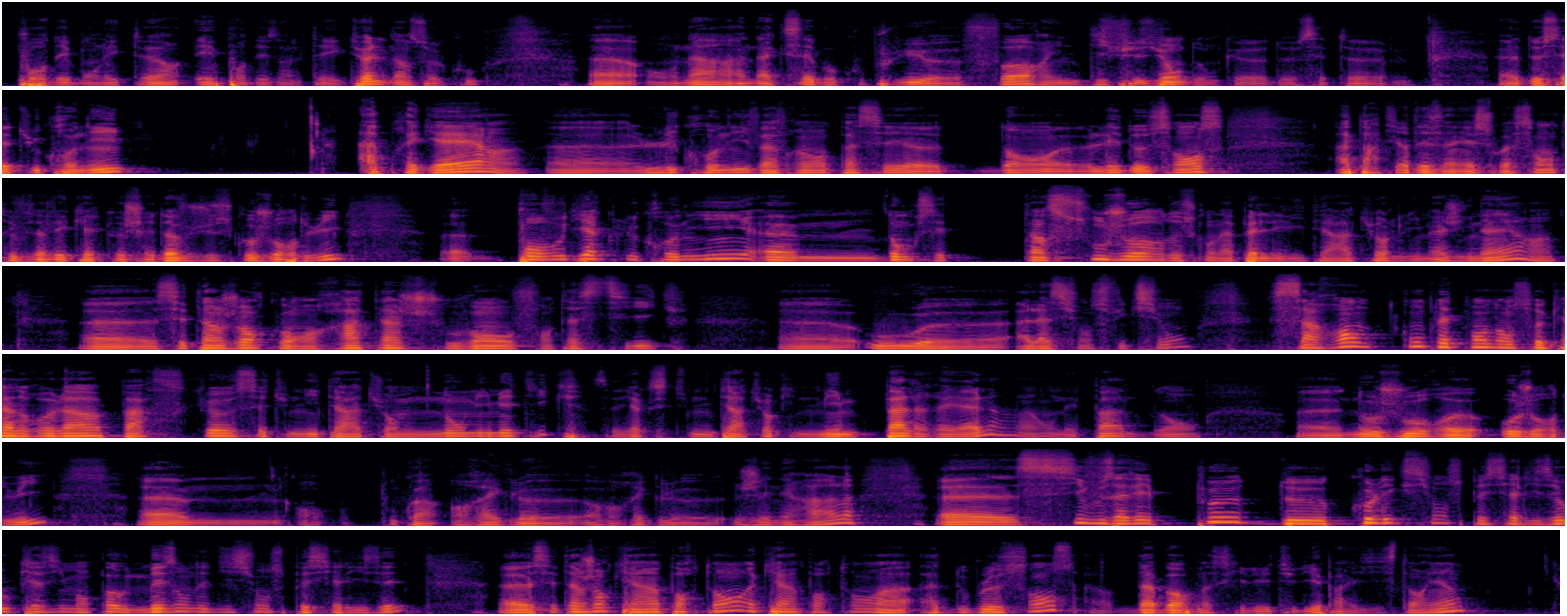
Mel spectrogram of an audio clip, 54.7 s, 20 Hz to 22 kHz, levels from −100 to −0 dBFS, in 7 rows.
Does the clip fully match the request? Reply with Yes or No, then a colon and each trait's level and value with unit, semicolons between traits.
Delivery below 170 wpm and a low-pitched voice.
No: average, 190 wpm; low, 110 Hz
